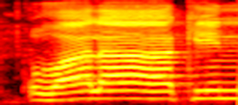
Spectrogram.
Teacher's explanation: নুন লাগবে শিনের সাথে, কাপ লাগবে নুনের সাথে, এবং এই নুনের মধ্যে আমরা গুনাহ করব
